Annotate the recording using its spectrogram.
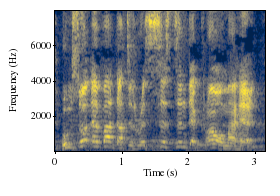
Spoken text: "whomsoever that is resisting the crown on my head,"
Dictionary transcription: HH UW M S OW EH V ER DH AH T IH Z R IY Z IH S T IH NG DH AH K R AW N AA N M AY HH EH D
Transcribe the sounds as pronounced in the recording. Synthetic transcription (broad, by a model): HH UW M S OW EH V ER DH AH T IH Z R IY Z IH S T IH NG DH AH K R AW N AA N M AY HH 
